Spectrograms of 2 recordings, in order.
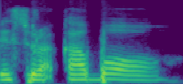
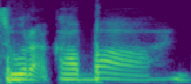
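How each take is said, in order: First: The last syllable ends with an 'o' sound. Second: The last syllable ends with an 'a' sound. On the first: This is the Johor dialect form. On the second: This is the standard Malay form.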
